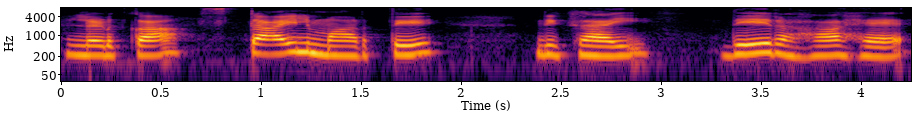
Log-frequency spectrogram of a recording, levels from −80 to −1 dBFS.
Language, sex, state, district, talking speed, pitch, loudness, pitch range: Hindi, female, Himachal Pradesh, Shimla, 100 wpm, 230 Hz, -15 LUFS, 220-245 Hz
